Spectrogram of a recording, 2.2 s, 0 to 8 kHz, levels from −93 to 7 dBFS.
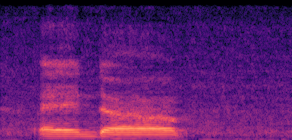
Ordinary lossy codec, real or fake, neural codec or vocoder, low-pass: none; fake; codec, 16 kHz, 8 kbps, FreqCodec, smaller model; none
